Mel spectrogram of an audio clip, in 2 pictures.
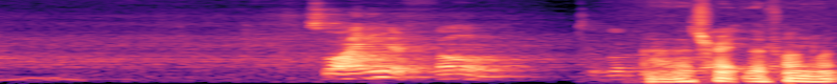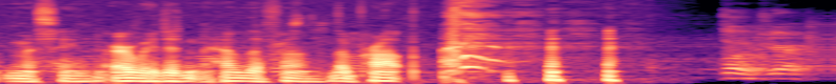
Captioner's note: laugh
